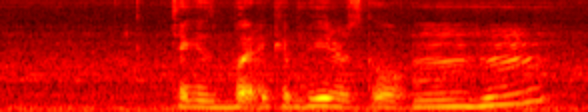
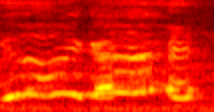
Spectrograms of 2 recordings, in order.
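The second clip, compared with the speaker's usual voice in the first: high, tearful cry of joy. Retold or imitated. Telling her neighbor about the picture, a high tearful cry. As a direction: cry it out, overwhelmed and happy. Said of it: "I was like".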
